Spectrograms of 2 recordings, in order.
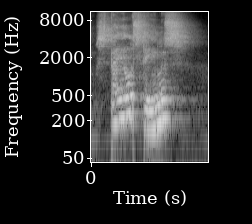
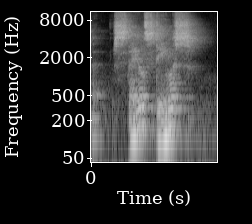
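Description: First: "Stale stainless?" asked much higher and slow, puzzled; "Stale stainless?" as a baffled question; puzzled at own slip. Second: Said in the usual way. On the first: Real, not acted. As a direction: catch your own mistake. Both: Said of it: "Stainless steel version".

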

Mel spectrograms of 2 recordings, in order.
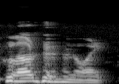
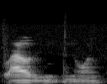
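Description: First: Slow, amused echo through giggles; giggly, stretched-out self-teasing; laughing repeat. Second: Said in the usual way. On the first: Real, not acted. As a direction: draw it out while laughing. Repeats own words, laughing.

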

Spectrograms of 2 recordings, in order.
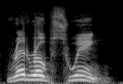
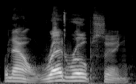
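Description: First: Careful articulation. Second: Said in the usual way. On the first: Real, not acted.

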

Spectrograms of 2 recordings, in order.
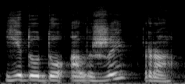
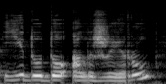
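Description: First: Алжира ending in an open а sound; city ending а. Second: Алжиру ending in a clear у sound; country ending у. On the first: Teacher naming the city form, ending а. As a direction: land on the final а of Алжира. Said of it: "якщо це місто". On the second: Teacher naming the country form, ending у. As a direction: land on the final у of Алжиру. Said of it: "якщо це країна". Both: Shown as a demonstration.

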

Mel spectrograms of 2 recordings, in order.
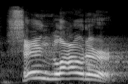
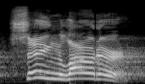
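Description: Both takes have the same delivery.

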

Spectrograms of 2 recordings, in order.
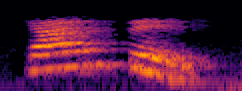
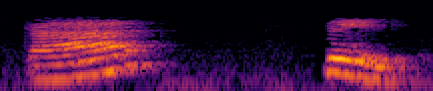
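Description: First: Said in the usual way. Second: "Cárcel" split as "cár... cel" with a pause; two separate beats on "Cárcel"; syllable by syllable. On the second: Shown as a demonstration. Teacher finding the stressed syllable for students, syllable by syllable. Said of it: "sílaba tónica y lleva".

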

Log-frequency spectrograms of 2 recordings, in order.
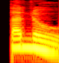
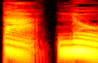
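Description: First: Said in the usual way. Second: ตะหนุ split into ตะ and หนุ; short ตะ, clear gap, then หนุ; syllable by syllable. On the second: Shown as a demonstration. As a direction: sound out ตะหนุ in two beats. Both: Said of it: "อ่านว่า".

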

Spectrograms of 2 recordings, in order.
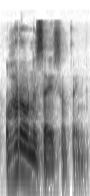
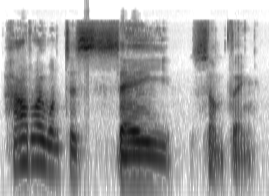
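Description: First: Quick, light stress on do; rushed take, do marked. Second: Slow, loud, weight on I; slowed and punched on I; stressed I. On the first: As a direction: tip the weight onto "do" in "how do I want to say something". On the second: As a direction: lean hard on the word I in "how do I want to say something". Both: Shown as a demonstration. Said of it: "it's kind of like thinking about".

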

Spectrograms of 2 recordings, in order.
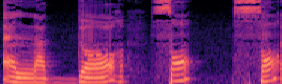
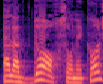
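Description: First: "elle adore" drawn out, then "son" repeated; very slow word by word demo; slow stretched reading. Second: Careful teacher reading; slow model sentence. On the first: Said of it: "ورح تقرأ". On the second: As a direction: read "Elle adore son école" slowly, linking "son école". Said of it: "أوكي؟". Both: Shown as a demonstration.

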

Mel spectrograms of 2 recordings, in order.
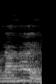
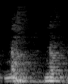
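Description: First: Naha with a full second syllable HA; wrong pronunciation. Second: Nah as one short syllable with a light H; subtle H. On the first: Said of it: "you know, it's not Naha". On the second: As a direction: let Nah end on a faint breath. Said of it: "It is a very subtle". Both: Shown as a demonstration.

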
